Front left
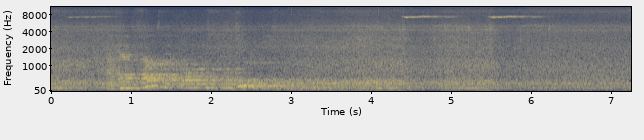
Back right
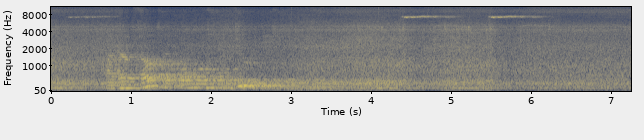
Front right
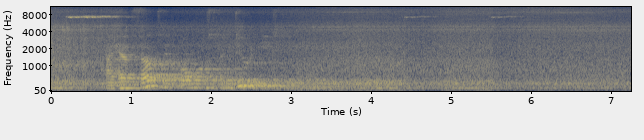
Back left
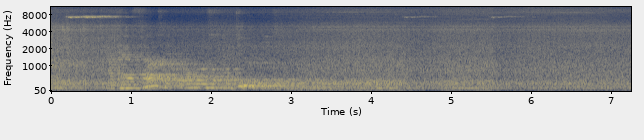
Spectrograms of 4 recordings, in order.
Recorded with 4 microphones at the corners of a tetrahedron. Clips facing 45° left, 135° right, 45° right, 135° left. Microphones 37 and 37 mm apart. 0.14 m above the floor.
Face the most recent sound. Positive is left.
turn(degrees=-60)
